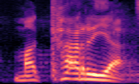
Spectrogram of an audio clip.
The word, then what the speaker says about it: machaira: Now, the word for sword there is the Greek word spelled M-A-C-H-A-I-R-A, for those of you who are writing. M-A-C-H-A-I-R-A. But when you pronounce it Makaria. Somebody say Makaria. Look at your neighbor and say, neighbor, it's called Makaria.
